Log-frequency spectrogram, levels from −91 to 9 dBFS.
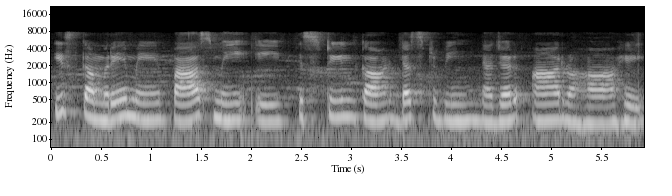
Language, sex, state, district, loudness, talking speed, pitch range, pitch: Hindi, female, Madhya Pradesh, Dhar, -16 LUFS, 130 wpm, 205-240 Hz, 215 Hz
